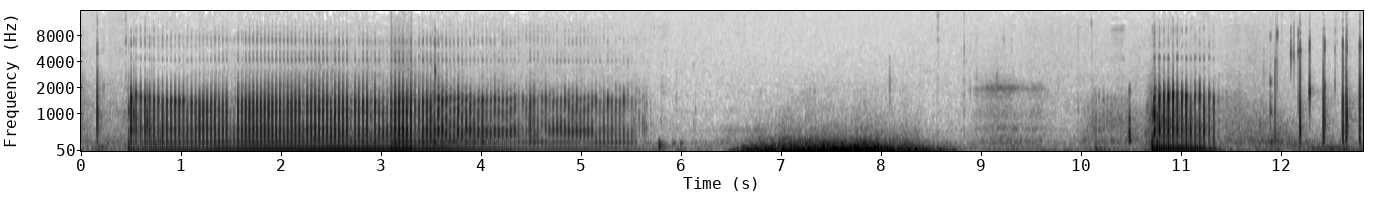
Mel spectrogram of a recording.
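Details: Domestic cat purr, loud and pulsing for about five seconds, then broken by a deeper snore-like rumble, a brief higher tone and scattered tapping noises.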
